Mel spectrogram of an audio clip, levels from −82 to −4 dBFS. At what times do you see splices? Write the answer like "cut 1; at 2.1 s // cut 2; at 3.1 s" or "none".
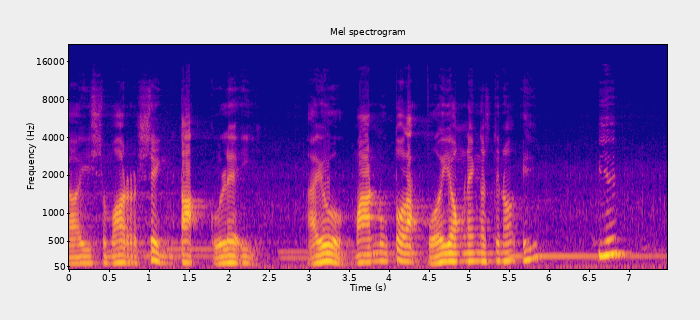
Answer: none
